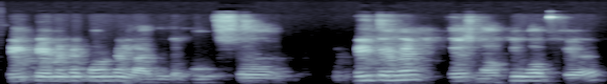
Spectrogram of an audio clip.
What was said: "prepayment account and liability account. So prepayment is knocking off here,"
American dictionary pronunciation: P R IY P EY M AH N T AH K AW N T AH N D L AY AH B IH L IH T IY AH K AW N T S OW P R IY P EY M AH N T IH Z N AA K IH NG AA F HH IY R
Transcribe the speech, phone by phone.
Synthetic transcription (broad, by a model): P R IY P EY M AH N T AH K AW N T AH N D L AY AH IH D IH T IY AH K AW N T S OW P R IY P EY M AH N T IH Z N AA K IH NG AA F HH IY R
